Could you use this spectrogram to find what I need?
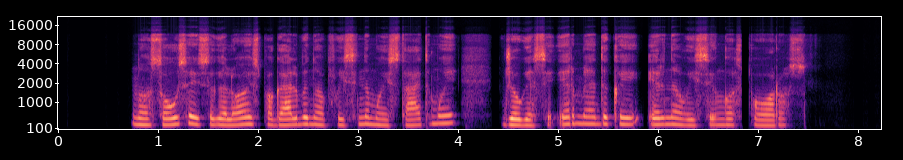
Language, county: Lithuanian, Klaipėda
